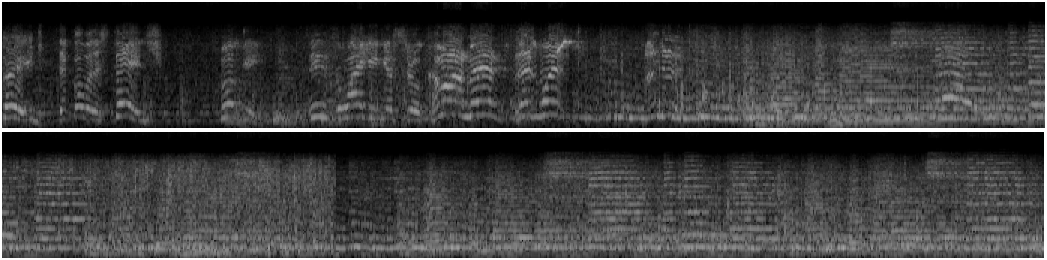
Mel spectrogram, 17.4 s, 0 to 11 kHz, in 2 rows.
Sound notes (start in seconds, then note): 3.4 hooves clunking; 7.8 wheels clunking; 12.7 intense instrumental music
